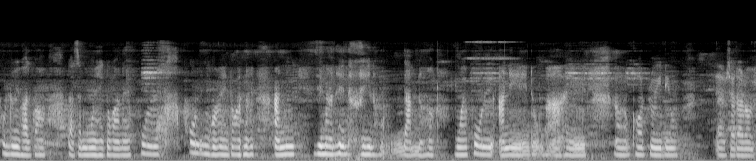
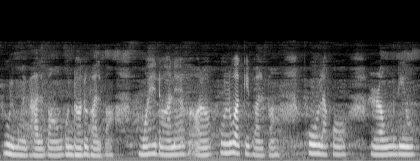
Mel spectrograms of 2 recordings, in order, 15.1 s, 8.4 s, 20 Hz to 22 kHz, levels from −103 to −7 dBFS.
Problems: constant background noise, background conversations at intervals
